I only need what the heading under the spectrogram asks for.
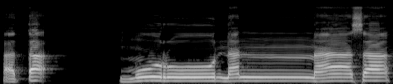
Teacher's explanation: نون کو نون سے ملائیں گے اور اس نون کے اوپر غنہ کریں گے کیونکہ نون مشدد ہے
